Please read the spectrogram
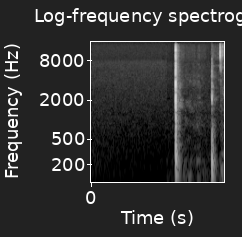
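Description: Computer mouse clicks: one sharp click about a second and a quarter in, then two quick clicks near the end, after a stretch of near silence.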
